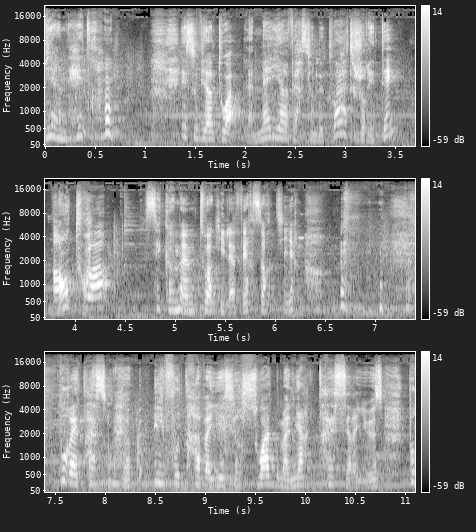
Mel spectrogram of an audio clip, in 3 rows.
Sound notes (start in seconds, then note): 0.4 laughing; 6.2 chuckling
